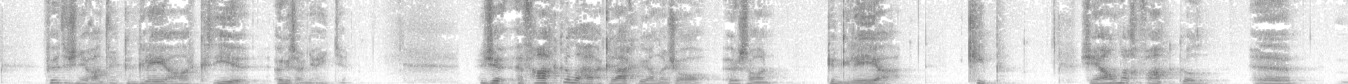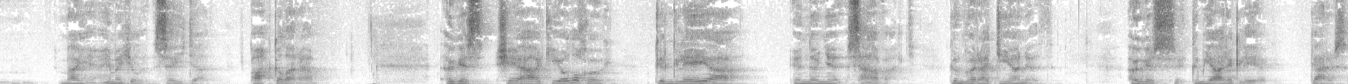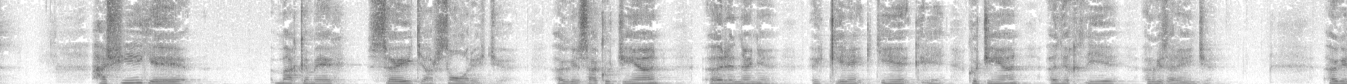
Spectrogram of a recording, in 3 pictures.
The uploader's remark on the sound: recorded at North Harris Free Church on the evening of Sunday, 29th January 2023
